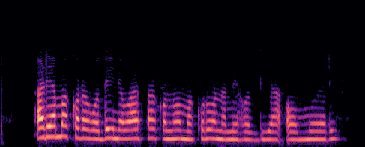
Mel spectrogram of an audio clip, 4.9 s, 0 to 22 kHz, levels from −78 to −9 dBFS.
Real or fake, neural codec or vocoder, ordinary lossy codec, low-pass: real; none; Opus, 16 kbps; 5.4 kHz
